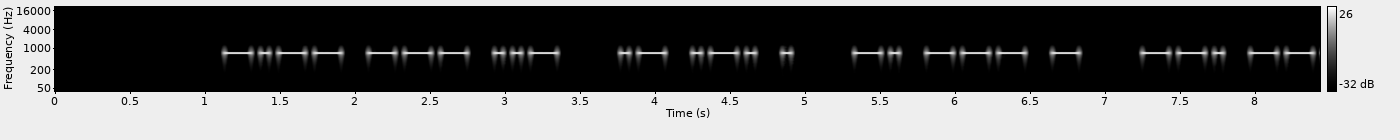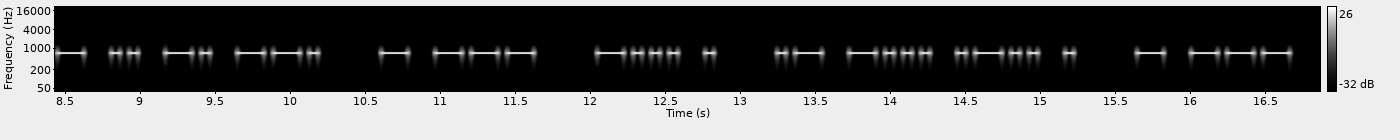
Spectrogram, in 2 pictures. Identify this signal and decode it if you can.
Morse code, heard as a keyed tone, about 21 wpm, 700 Hz. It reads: YOU ARE NOT GOING TO BE ABLE TO
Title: Sentences with 7-Word Phrases - Spoken Beginning - 20wpm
